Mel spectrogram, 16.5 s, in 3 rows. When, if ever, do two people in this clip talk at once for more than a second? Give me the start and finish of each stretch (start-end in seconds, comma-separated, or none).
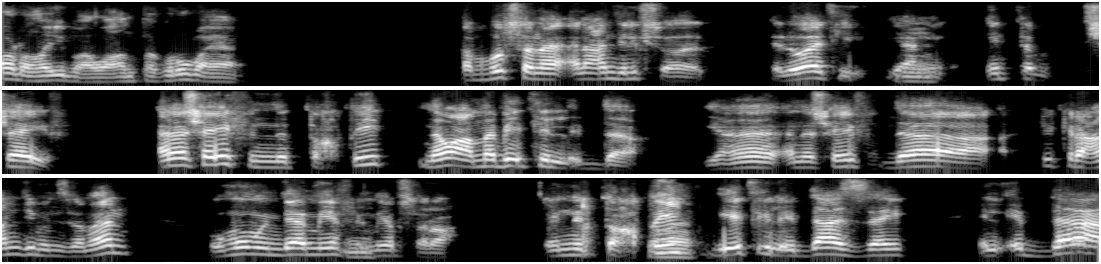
none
